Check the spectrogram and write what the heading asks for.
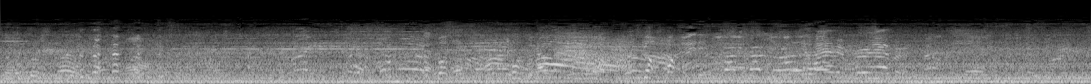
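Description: Many people talking at once, voices overlapping and busiest around the middle, over a fire engine's engine idling steadily.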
